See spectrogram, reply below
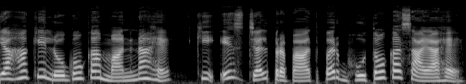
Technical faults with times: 0.53 repeated buffer

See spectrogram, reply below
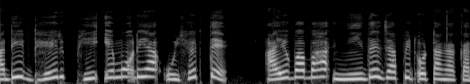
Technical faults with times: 0.29-4.47 word clock ticks

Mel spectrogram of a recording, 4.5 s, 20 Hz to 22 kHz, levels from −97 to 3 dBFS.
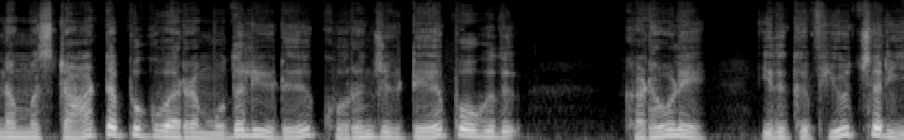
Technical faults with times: none

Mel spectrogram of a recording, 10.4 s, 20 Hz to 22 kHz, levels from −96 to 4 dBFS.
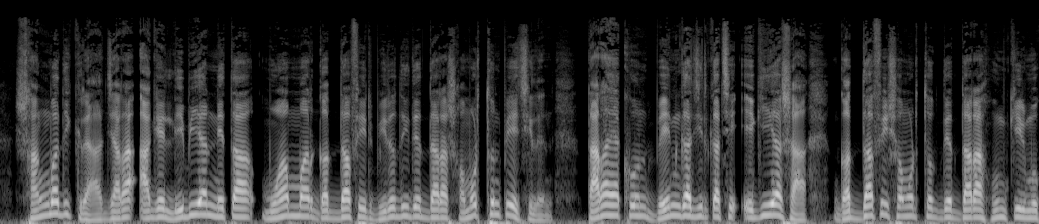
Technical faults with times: none

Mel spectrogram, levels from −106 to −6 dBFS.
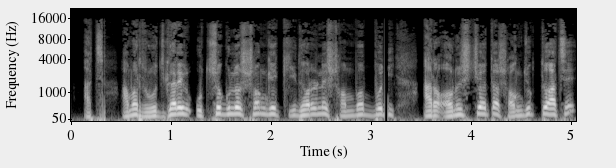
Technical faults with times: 0.30-0.34 damaged data in a compressed stream
3.13-3.18 damaged data in a compressed stream

